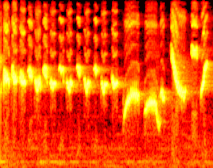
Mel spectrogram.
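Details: White-rumped shama song for luring birds: a rapid series of about fifteen bright, slightly descending whistled notes, followed by swooping lower and higher rich whistles. The song is loud and close.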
